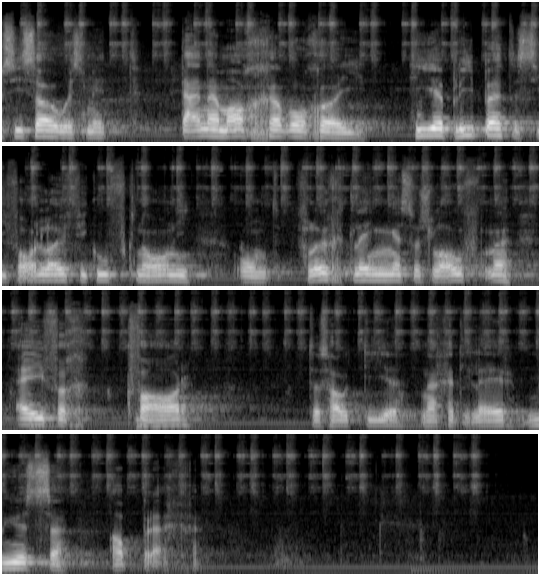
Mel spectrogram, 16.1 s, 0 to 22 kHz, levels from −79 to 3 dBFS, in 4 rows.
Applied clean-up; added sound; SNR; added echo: none; Tambourine; 19 dB; none.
